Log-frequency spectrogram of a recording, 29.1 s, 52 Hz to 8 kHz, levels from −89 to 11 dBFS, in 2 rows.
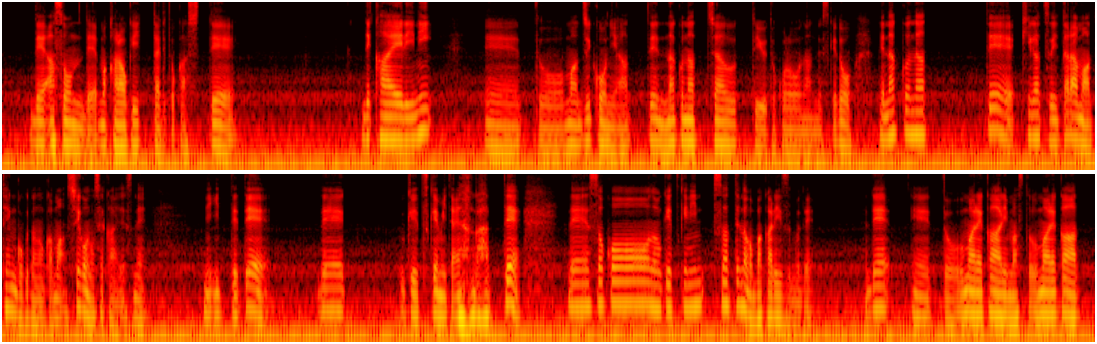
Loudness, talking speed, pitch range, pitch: -33 LUFS, 285 characters per minute, 95-125 Hz, 105 Hz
